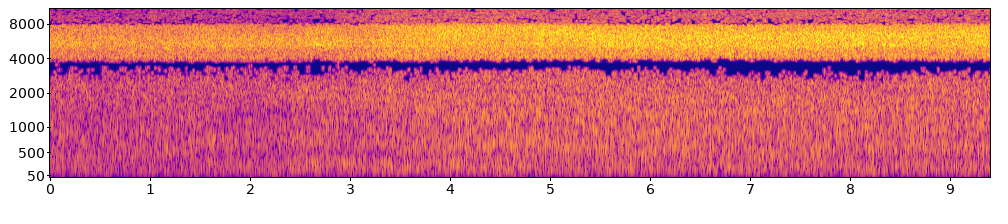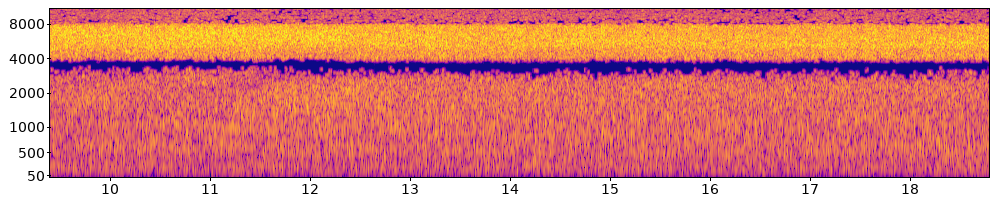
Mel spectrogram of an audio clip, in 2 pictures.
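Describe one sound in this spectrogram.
A waterfall roars steadily nearby, growing louder as it comes closer.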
